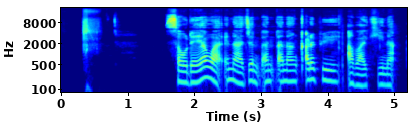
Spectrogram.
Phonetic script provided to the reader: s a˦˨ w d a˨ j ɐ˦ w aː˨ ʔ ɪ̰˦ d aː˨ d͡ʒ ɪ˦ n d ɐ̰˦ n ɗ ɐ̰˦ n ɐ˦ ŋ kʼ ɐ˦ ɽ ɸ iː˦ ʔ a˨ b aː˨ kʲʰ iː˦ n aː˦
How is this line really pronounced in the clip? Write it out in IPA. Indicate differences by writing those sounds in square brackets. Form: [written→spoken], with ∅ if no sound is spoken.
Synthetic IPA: s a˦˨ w d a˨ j ɐ˦ w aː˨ ʔ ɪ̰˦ [d→n] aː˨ d͡ʒ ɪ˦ n [d→ɗ] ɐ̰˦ n ɗ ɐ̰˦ n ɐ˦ ŋ kʼ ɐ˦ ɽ ɸ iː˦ ʔ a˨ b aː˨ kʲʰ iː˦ n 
